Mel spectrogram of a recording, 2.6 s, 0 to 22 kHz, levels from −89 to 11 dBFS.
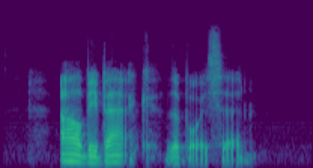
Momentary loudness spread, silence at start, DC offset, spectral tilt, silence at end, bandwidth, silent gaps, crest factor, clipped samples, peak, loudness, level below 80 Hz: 14 LU; 0.5 s; under 0.1%; -5.5 dB/octave; 0.55 s; 12.5 kHz; none; 22 dB; under 0.1%; -10 dBFS; -30 LUFS; -70 dBFS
